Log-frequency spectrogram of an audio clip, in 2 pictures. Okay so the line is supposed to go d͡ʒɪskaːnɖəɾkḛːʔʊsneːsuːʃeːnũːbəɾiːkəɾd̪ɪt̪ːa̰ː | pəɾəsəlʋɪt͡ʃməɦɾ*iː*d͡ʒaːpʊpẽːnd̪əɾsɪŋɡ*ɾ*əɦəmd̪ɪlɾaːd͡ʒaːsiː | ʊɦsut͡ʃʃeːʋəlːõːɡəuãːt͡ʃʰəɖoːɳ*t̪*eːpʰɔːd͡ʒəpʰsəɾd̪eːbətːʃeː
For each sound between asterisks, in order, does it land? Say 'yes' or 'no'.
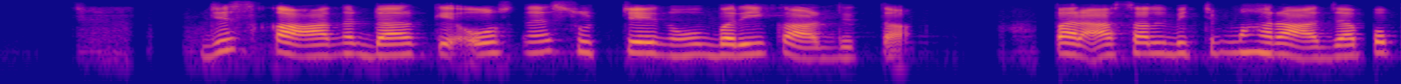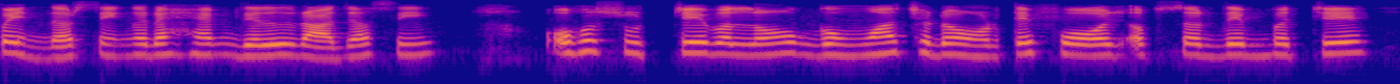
no, yes, yes

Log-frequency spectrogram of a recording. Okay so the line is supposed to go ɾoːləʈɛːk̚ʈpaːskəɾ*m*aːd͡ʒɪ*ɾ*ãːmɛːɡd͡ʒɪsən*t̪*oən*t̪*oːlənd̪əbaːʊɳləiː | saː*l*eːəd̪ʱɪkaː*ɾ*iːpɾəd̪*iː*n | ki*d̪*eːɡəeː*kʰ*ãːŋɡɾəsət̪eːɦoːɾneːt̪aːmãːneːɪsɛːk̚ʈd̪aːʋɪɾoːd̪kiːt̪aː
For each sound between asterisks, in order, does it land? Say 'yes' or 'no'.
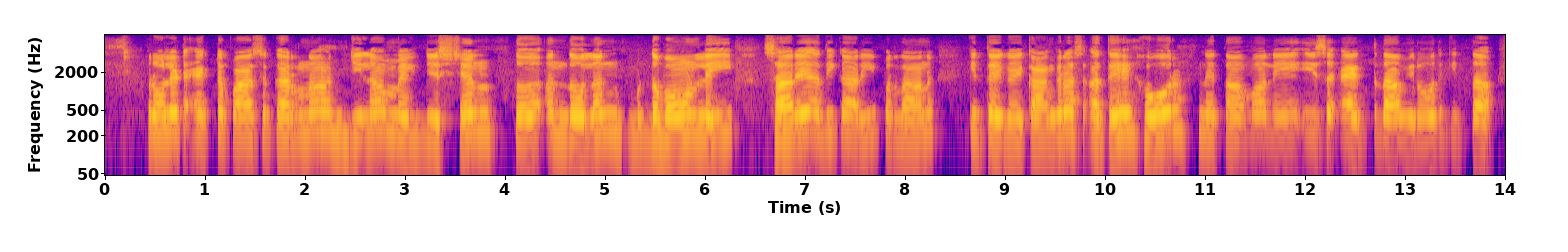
no, no, yes, no, no, yes, no, no, no

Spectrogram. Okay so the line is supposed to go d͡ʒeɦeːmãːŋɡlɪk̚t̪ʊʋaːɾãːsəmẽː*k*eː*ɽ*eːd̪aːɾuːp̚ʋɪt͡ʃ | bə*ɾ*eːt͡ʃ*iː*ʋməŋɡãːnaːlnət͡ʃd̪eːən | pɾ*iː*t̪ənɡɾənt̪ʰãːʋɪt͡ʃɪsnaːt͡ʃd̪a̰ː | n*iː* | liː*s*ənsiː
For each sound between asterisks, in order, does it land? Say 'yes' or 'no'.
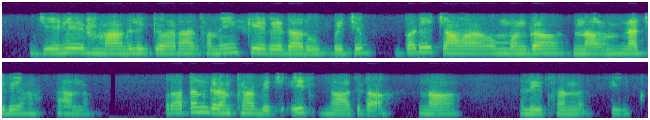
yes, no, no, no, no, no, yes

